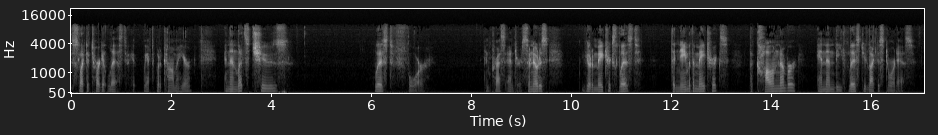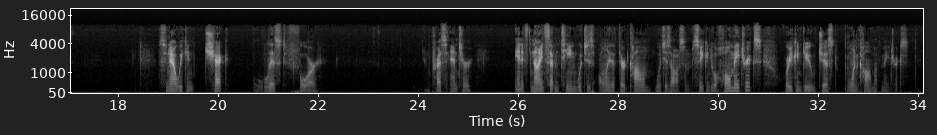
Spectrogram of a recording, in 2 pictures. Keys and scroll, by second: 2.3 ,, 6.8 4, 17.1 Return, 23.2 4, 24.6 Return.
